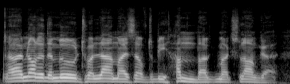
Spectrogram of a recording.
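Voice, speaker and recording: A man voicing an irate, pompous male opera manager who shouts and blusters in an audiobook reading. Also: mid-range voice, fast talker, no echo, voice pushed up, close to an everyday voice. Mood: stern.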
